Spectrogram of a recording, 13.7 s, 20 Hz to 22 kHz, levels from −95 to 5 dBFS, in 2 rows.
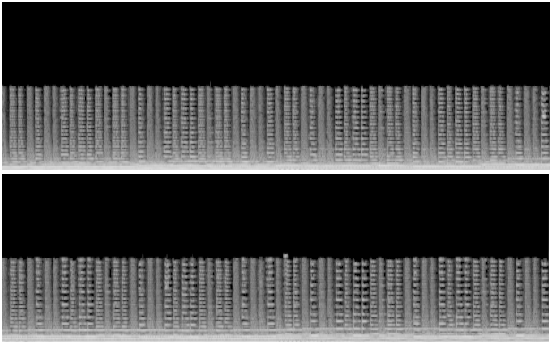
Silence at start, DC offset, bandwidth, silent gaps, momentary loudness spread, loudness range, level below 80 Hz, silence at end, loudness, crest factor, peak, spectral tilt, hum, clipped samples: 0 s; 10%; 12 kHz; none; 3 LU; 2 LU; -44 dBFS; 0 s; -11 LUFS; 10 dB; 0 dBFS; -6 dB/octave; none; under 0.1%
